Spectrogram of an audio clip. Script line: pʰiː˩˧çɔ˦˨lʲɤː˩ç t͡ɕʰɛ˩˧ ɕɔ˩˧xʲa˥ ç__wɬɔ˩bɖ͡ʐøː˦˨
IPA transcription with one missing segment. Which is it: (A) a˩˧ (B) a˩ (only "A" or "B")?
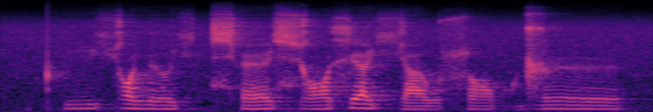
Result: B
